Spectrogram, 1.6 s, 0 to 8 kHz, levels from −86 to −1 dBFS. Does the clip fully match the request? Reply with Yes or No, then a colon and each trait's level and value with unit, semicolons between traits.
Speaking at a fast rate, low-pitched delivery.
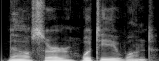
Yes: fast, 225 wpm; low, 110 Hz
